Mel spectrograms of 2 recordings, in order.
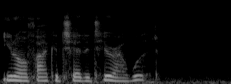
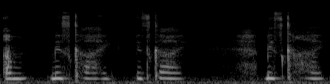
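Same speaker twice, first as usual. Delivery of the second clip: put-on kid voice; 8 semitones higher, slower than usual. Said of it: "They'd be like".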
